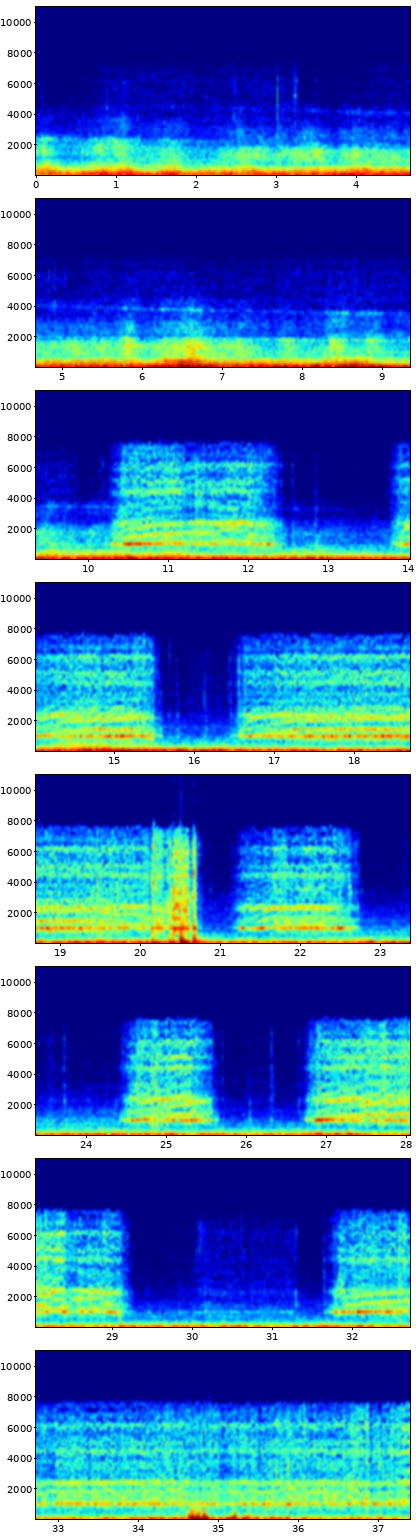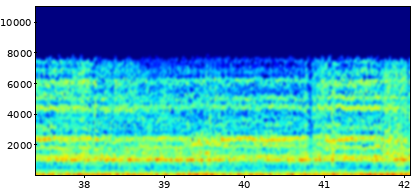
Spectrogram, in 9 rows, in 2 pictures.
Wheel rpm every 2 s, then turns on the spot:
10, 10, 10, 20, 20, 110, 30, 100, 90, 160, 100, 50, 60, 80, 110, 20, 150, 160, 160, 160, 160.
0-2 4-10 12-14 22-24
